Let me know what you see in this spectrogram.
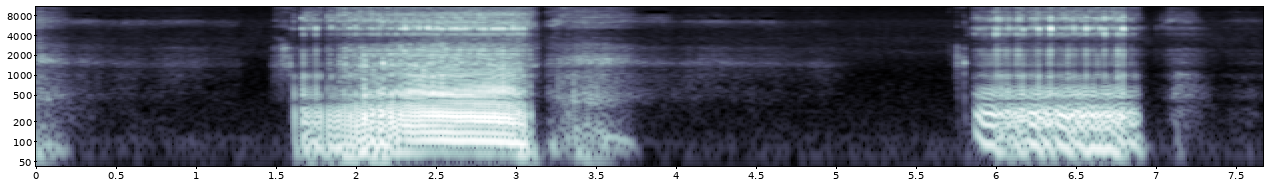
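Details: Husband snoring in sleep: loud, rattling inspiratory snores each over a second long, with a softer sound on the out-breath.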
